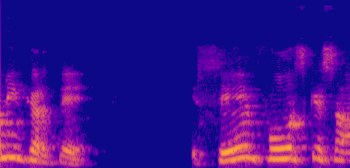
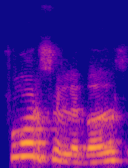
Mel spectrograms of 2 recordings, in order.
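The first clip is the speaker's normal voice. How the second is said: ordinary talk, nothing marked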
